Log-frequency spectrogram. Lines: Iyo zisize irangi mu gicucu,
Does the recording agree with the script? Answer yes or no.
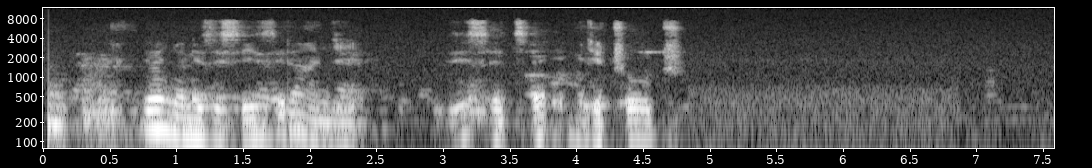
no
